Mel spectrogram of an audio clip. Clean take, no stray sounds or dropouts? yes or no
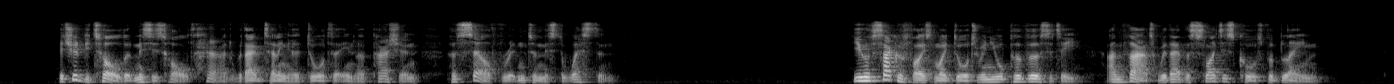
yes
